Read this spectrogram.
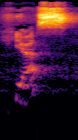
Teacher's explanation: the tongue approaches the hard palate, creating only a slight constriction which produces a smooth vowel-like sound. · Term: glides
